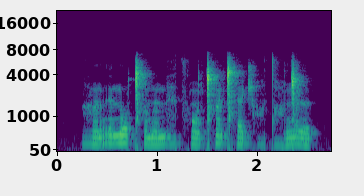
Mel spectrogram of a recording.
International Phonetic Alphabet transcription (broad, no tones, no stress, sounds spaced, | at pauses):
ɦ ə̃ r ʏ n o ǀʰ ə̃ b ɛ̃ m ɛ̤ t͡sʰ ɔ̃ ǀʰ œ̃ ǀʰ ɛ t͡ʃʰ ɔ̤ tˤ o̤ ŋ͡ǀ ʏ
